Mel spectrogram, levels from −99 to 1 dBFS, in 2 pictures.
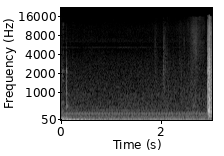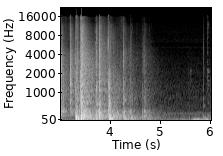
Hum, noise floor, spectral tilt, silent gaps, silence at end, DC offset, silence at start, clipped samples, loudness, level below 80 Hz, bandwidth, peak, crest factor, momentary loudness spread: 60 Hz at -45 dBFS; -53 dBFS; -5 dB/octave; none; 0 s; under 0.1%; 0.1 s; under 0.1%; -19 LUFS; -30 dBFS; 16.5 kHz; 0 dBFS; 24 dB; 24 LU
